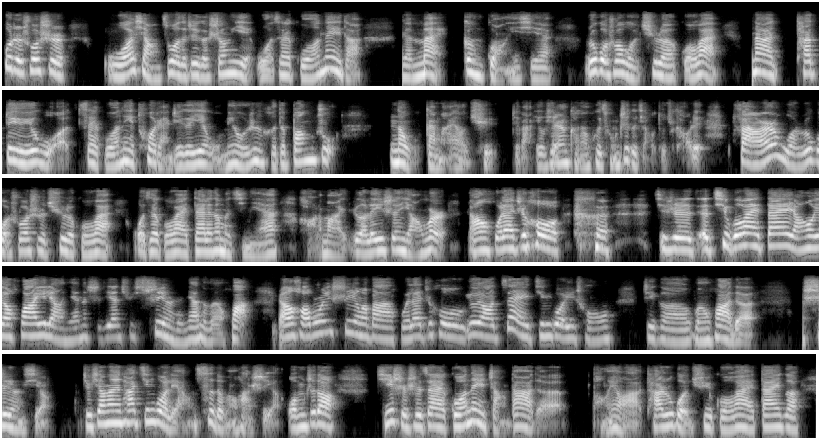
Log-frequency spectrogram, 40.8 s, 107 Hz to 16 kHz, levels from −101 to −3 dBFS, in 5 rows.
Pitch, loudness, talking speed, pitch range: 220 Hz, -20 LUFS, 300 characters per minute, 200-250 Hz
